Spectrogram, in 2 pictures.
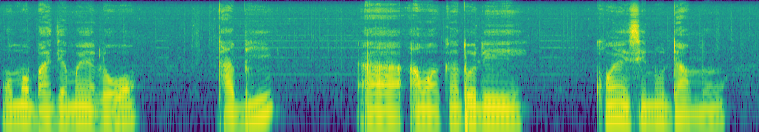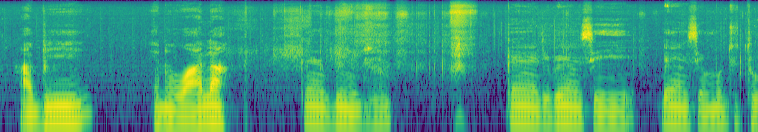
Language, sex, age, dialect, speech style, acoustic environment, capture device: Yoruba, male, 25-34, Nigeria - Lagos Yoruba, happy; excited, nature; silence, mobile / Linux / Chrome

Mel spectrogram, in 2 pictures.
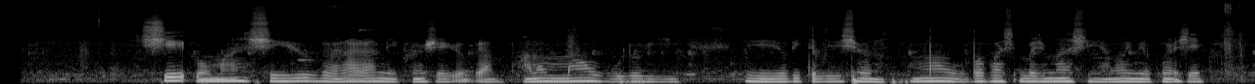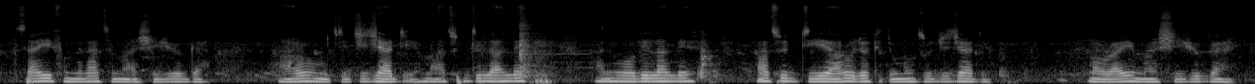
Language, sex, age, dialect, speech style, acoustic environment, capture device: Yoruba, female, 25-34, Nigeria - Ijebu, happy, people talking, mobile / Linux / Chrome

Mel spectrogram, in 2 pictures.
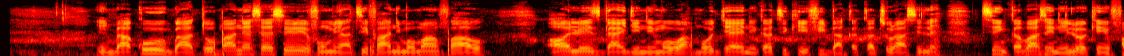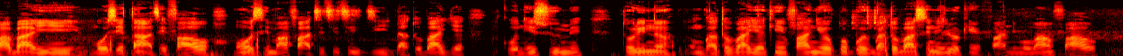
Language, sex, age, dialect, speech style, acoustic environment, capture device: Yoruba, male, 25-34, Nigeria - Ibadan, relaxed, traffic, mobile / Linux / Chrome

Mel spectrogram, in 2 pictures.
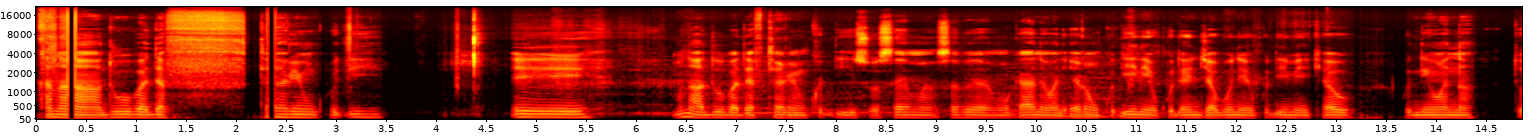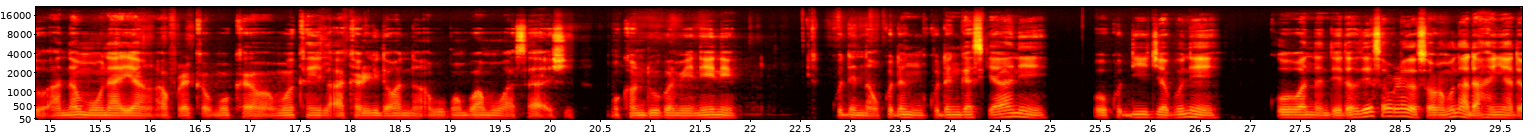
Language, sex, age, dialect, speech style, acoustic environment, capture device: Hausa, male, 25-34, Nigeria - Nigerian Standard, happy, appliances, mobile / Linux / Chrome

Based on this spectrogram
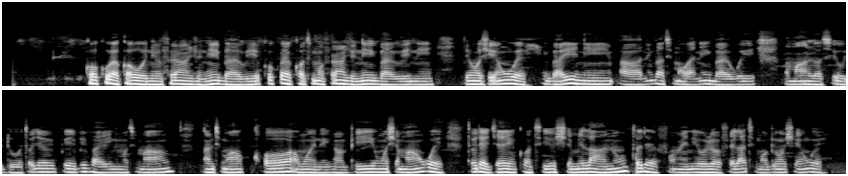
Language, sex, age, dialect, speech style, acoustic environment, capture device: Yoruba, male, 25-34, Nigeria - Lagos Yoruba, focused, nature, mobile / Linux / Chrome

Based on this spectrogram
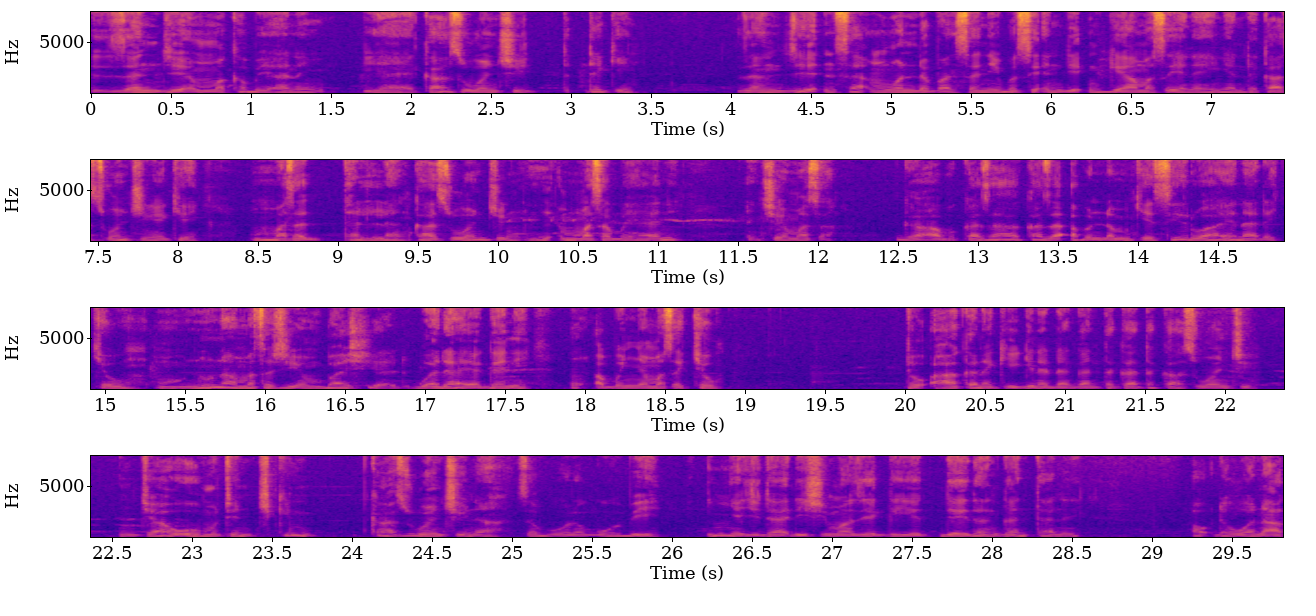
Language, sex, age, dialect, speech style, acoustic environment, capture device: Hausa, male, 25-34, Nigeria - Nigerian Standard, happy; relaxed, nature, mobile / Linux / Chrome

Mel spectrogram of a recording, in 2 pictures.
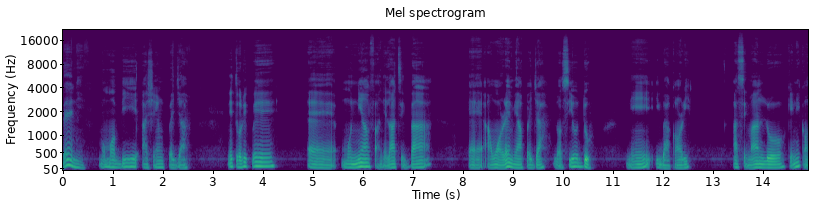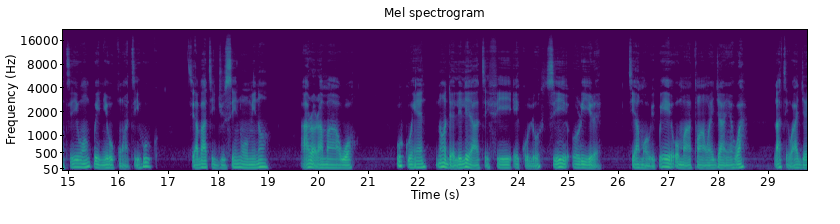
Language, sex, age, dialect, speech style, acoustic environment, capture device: Yoruba, male, 35-44, Nigeria - Lagos Yoruba, relaxed, silence, mobile / Linux / Chrome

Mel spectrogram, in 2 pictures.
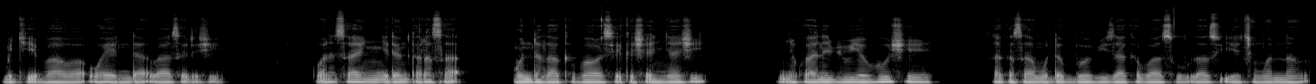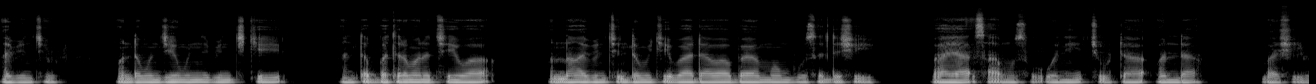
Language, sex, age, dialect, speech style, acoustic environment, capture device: Hausa, male, 25-34, Nigeria - Nigerian Standard, happy, silence, mobile / Linux / Chrome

